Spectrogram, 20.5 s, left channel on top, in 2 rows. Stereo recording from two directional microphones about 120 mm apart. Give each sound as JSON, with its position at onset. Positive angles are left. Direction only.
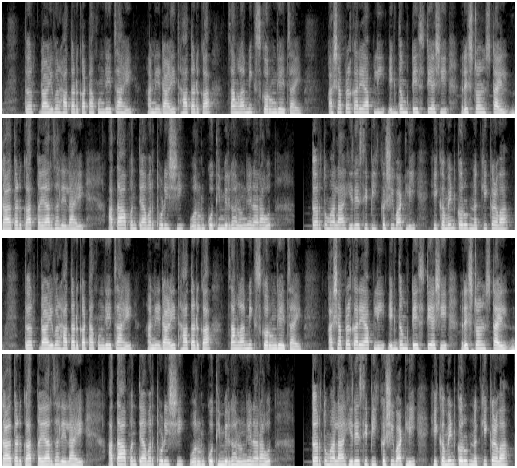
{"t": 0.4, "sound": "a woman's voice", "side_deg": -25}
